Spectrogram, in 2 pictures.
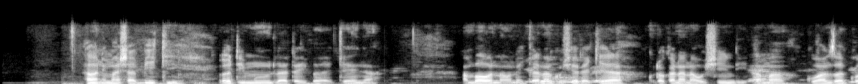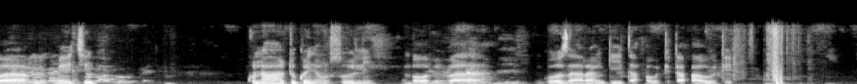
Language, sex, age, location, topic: Swahili, male, 18-24, Nakuru, government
